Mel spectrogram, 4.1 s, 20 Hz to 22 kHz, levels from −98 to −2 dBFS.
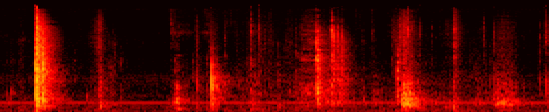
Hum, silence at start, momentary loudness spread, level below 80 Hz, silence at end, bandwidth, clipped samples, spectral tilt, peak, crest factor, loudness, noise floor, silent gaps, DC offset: none; 0.25 s; 28 LU; -76 dBFS; 0.25 s; 17.5 kHz; under 0.1%; -0.5 dB/octave; -12 dBFS; 30 dB; -39 LUFS; -69 dBFS; none; under 0.1%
